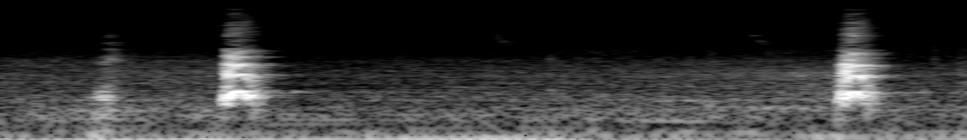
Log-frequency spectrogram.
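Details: Stray dog being moved by volunteers from the Naraeul Center in Ulsan, giving two loud sharp barks about three seconds apart over low vehicle rumble, with a faint softer bark just before.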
